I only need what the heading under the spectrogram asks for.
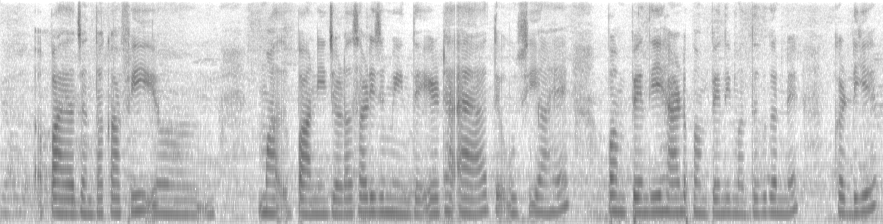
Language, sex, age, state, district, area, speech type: Dogri, female, 18-30, Jammu and Kashmir, Kathua, rural, spontaneous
